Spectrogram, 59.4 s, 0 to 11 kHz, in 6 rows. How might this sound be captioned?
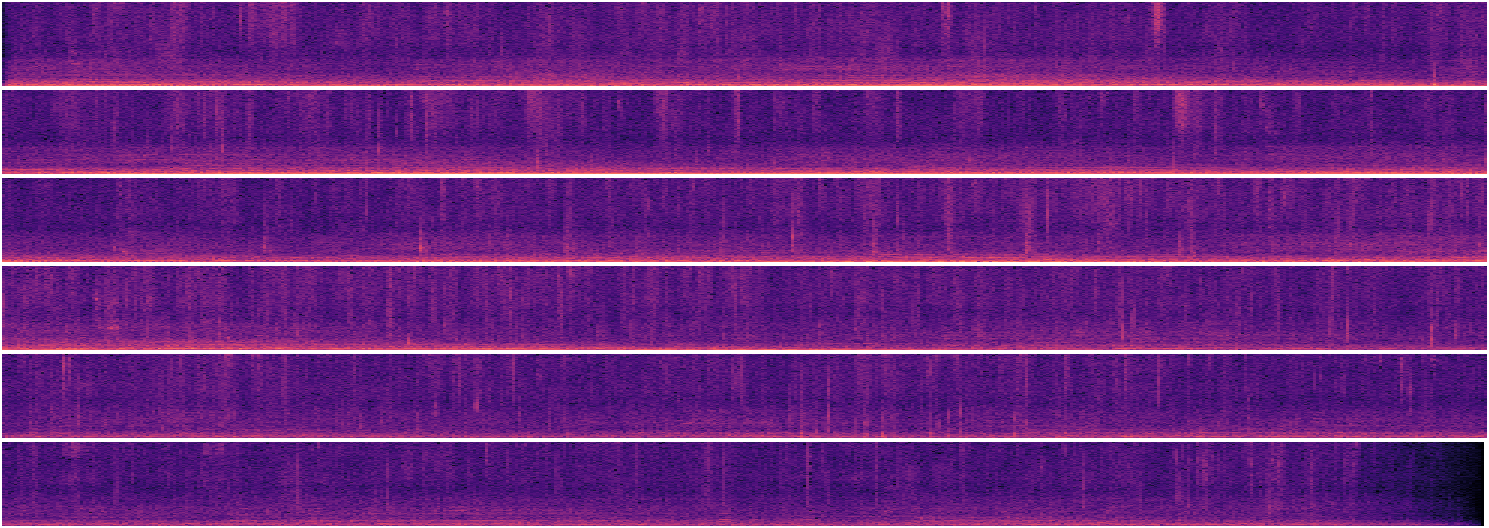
St Peter Basilica 01
Recording walla and people and reverb in St. Peter’s Basilica in Vatican City. About halfway between the altar and the main doors, pointed at the altar.
Recorded on 26 June 2011 with a Zoom H4. No processing.
reverb, basilica, walla, vatican, footsteps, peter, church, st, music, people, rome, catholic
